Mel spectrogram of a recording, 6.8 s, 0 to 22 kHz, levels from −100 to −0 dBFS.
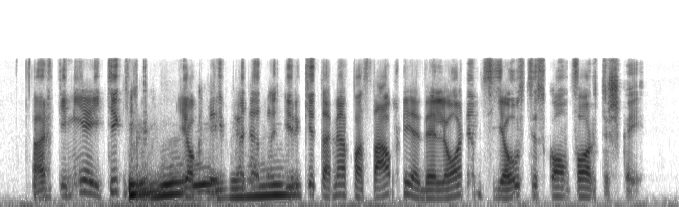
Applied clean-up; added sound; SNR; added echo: neural diffusion model UNIVERSE++.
